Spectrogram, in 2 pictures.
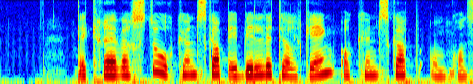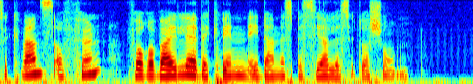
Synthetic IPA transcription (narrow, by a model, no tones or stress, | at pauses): d̪̥eːkʰʁeːʋəʁst̪uːʁkʰʉnskɑːpiːbɪld̪ət̪ʰɔlkɪŋʔo̰ːkʰʉnskɑːpʔʊmkʰʊnsəkʰʋɛnsɑ̰ːʋfʉn | fɔʁoːʋæɪleːd̪əkʰʋɪnn̩iːd̪ɛnəspɛsɪɛləsɪt̪ʉɑʃuːnn̩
